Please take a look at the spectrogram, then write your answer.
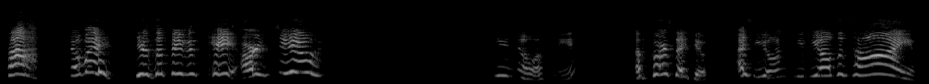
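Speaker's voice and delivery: loud, high-pitched fan gushing; starstruck excitement. Acted. Assistant recognizes a TV celebrity, starstruck. Assistant meets famous TV host.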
